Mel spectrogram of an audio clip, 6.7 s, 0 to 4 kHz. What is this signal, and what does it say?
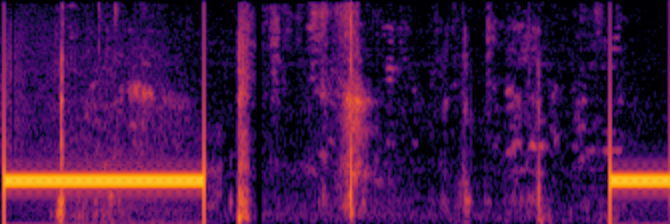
Ringback tone (North America), 440 + 480 Hz.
